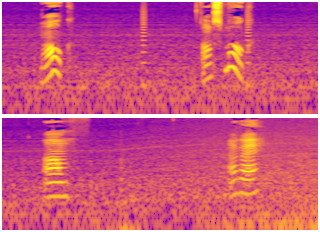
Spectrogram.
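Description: Short electronic chirps sound as cockpit buttons are pressed.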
